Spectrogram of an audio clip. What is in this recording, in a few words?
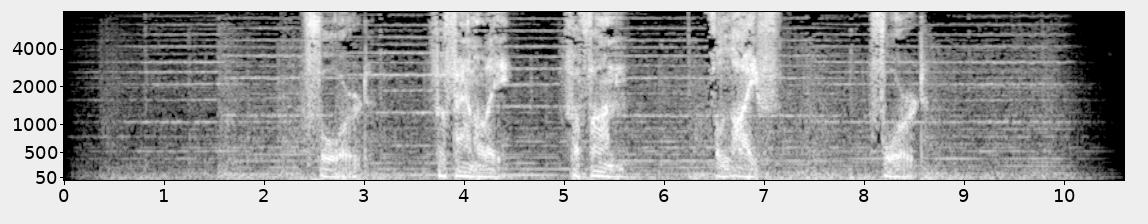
Deep Advertisement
